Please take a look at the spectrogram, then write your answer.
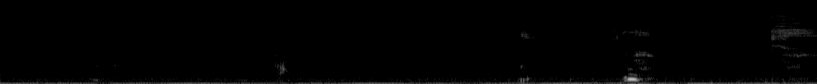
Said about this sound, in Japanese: その前にお水飲む。もう一回。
